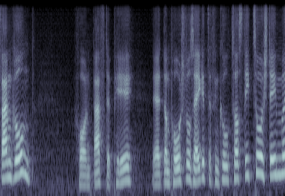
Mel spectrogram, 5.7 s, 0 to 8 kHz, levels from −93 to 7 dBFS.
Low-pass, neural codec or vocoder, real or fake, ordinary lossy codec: 7.2 kHz; codec, 16 kHz, 0.2 kbps, FocalCodec; fake; none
